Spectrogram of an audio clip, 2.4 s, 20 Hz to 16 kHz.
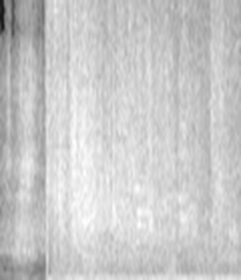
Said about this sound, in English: At that exact moment, in the Mood was hit, an 88 shell passing straight through the turret.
